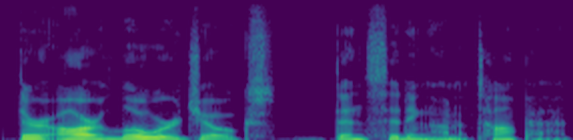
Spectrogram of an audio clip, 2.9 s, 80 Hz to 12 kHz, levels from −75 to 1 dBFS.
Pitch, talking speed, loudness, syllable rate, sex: 110 Hz, 210 wpm, -20 LUFS, 6.3 syllables/s, male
